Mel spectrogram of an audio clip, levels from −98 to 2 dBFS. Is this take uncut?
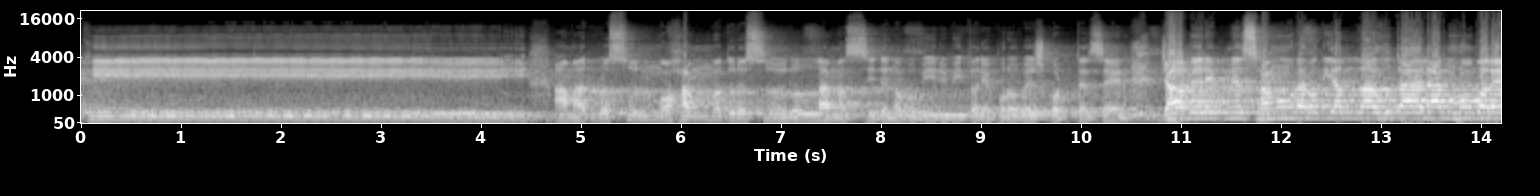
yes; 0 cuts

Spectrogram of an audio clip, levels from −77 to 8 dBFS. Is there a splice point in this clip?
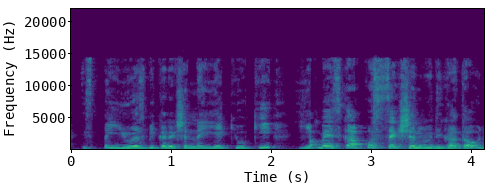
yes; 1 cut; at 2.2 s

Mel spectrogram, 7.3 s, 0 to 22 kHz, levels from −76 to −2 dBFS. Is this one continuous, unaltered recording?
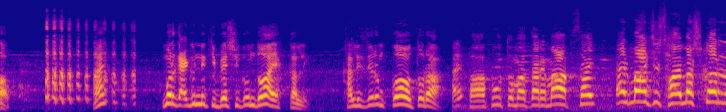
yes; 0 cuts

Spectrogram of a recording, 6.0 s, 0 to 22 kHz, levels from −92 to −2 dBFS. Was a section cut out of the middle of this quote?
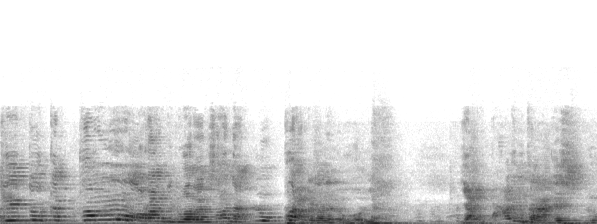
no; 0 cuts

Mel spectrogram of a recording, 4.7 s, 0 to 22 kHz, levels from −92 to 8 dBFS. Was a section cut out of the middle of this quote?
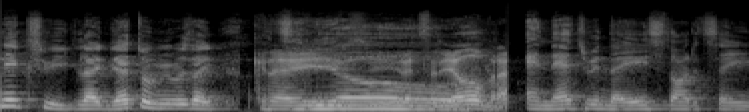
yes; 2 cuts; at 1.5 s, 3.1 s

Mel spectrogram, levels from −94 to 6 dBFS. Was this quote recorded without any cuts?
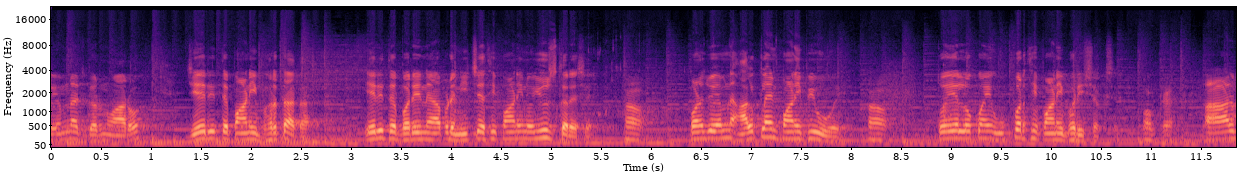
yes; 0 cuts

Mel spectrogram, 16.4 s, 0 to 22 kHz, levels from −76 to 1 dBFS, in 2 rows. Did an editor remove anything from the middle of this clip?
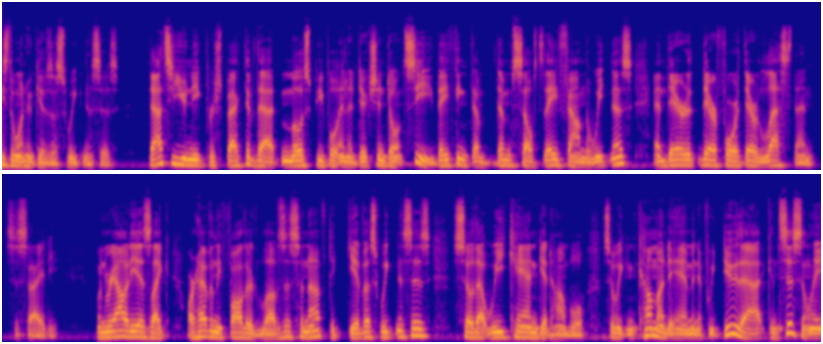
no; 0 cuts

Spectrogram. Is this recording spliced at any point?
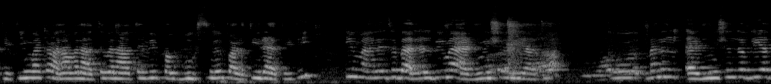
yes; 1 cut; at 3.3 s

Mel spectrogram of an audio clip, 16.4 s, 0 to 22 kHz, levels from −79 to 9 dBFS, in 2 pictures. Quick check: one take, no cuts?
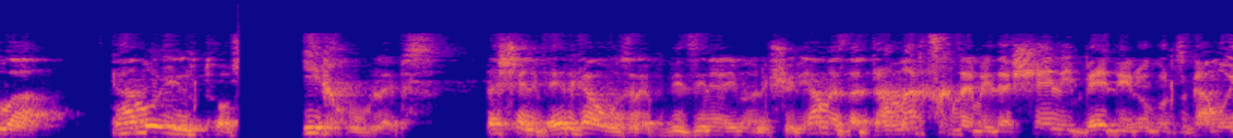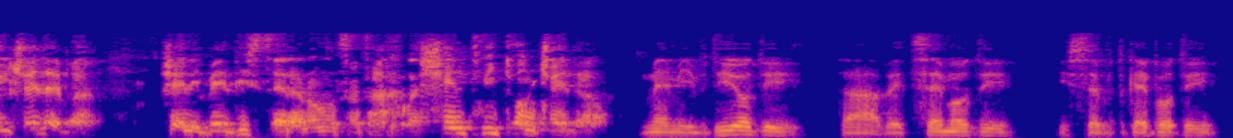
no; 2 cuts; at 1.6 s, 12.4 s

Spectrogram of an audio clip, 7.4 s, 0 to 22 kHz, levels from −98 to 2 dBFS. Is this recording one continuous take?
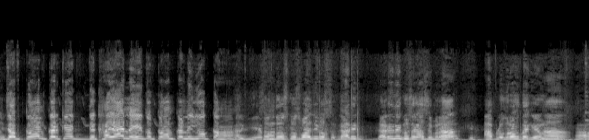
no; 1 cut; at 3.1 s

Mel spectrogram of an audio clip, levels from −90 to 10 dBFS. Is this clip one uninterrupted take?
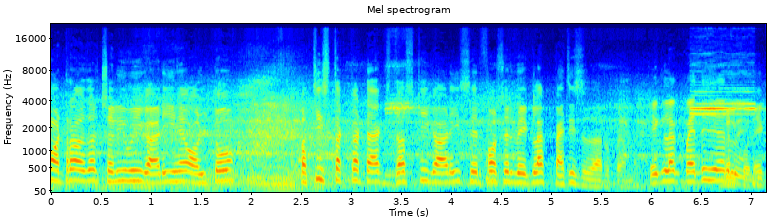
yes; 0 cuts

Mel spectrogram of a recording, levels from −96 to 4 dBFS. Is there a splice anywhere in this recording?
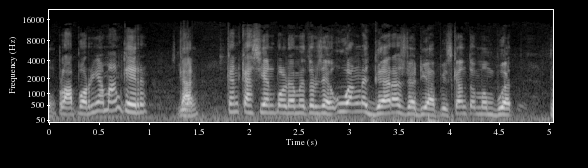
yes; 1 cut; at 1.6 s

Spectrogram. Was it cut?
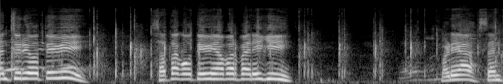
no; 0 cuts

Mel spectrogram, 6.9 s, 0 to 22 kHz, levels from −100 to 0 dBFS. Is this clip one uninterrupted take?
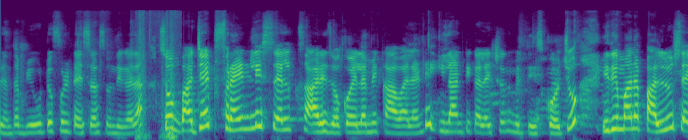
no; 1 cut; at 1.5 s

